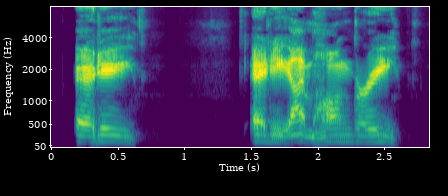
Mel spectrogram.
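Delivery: hungry, starving-sounding monster voice. Showing a toy with a chomping mouth, speaker does a Venom voice. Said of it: "I can hear the voice from the Venom movies like".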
